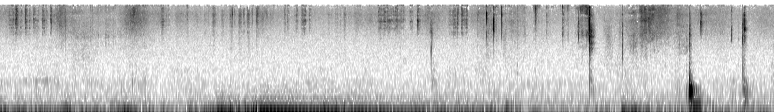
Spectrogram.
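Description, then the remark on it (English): Steady scratching of a pencil moving across paper in continuous strokes, broken by a few sharper taps and clicks near the end, with no one speaking. “So when I feel like I want more pencil, take it from me and apply wherever I want.”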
